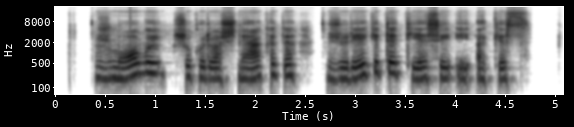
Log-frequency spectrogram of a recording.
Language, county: Lithuanian, Klaipėda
